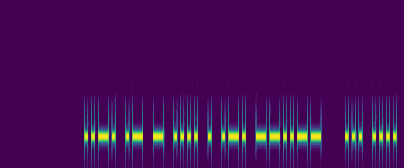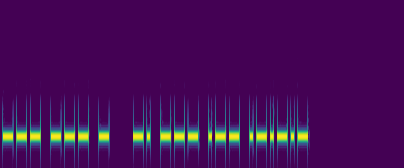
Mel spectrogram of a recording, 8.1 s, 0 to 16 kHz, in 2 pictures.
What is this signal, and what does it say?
Morse code, heard as a keyed tone, about 34 wpm, 700 Hz. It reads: FATHER, SHOOT NOW.
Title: Sentences from Top 1200 Words 35wpm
